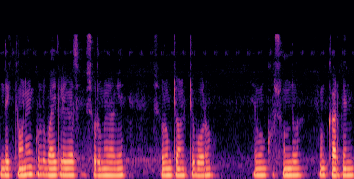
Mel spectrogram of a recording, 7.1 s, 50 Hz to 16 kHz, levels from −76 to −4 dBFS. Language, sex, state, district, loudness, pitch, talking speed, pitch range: Bengali, male, West Bengal, Paschim Medinipur, -19 LUFS, 135 Hz, 150 wpm, 135-140 Hz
